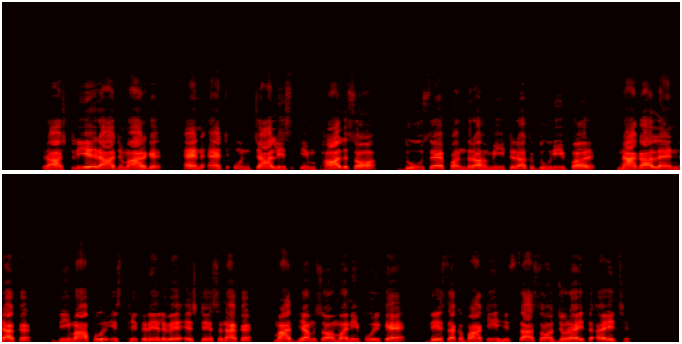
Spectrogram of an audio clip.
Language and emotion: Maithili, neutral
